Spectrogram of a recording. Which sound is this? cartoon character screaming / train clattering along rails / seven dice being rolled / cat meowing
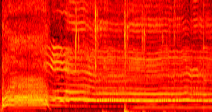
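cartoon character screaming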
